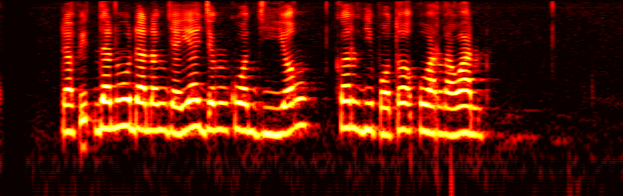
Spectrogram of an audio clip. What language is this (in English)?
Sundanese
